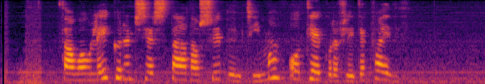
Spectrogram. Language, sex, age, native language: Icelandic, female, 40-49, Icelandic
